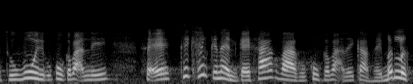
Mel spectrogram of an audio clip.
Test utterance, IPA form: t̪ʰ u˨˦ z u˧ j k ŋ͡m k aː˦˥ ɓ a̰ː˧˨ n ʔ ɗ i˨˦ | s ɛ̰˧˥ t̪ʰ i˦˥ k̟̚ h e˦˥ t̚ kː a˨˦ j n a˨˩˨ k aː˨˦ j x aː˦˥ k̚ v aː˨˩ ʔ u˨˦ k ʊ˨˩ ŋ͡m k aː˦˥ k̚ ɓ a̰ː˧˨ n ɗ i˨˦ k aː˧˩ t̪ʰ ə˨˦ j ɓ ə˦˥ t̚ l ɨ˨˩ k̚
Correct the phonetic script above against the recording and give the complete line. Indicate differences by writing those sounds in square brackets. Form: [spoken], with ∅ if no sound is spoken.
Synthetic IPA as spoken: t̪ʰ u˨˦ [v] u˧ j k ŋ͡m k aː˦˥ ɓ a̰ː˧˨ n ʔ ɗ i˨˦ | s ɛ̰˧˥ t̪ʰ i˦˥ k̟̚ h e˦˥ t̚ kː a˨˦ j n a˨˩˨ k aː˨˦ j x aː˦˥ k̚ v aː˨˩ [k] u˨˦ k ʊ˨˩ ŋ͡m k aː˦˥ k̚ ɓ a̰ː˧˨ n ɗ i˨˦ k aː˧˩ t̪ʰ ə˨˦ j ɓ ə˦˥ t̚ l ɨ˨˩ k̚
